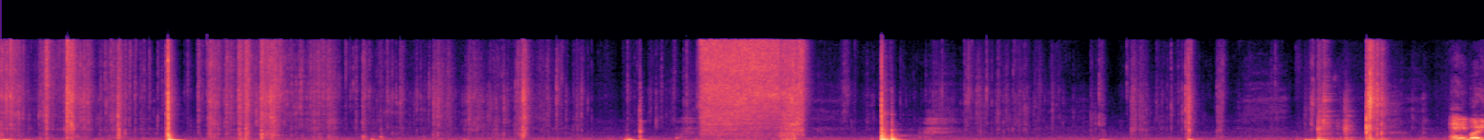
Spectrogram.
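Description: Trading cards and their packaging being handled on a table: scattered clicks and a few louder thumps as things are set down, and a one-second tearing rustle about seven seconds in.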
